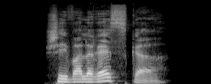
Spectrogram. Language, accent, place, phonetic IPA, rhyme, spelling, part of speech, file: German, Germany, Berlin, [ʃəvaləˈʁɛskɐ], -ɛskɐ, chevaleresker, adjective, De-chevaleresker.ogg
- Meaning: 1. comparative degree of chevaleresk 2. inflection of chevaleresk: strong/mixed nominative masculine singular 3. inflection of chevaleresk: strong genitive/dative feminine singular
